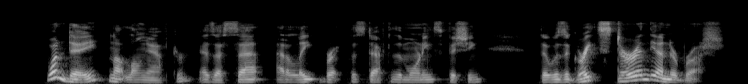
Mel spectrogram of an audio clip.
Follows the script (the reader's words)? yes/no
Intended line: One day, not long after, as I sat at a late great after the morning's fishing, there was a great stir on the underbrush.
no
